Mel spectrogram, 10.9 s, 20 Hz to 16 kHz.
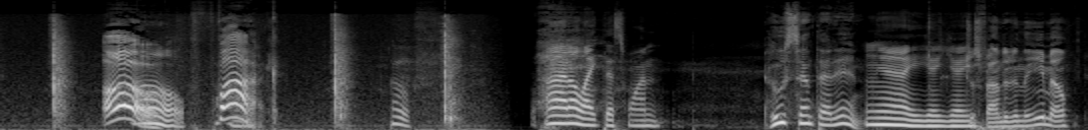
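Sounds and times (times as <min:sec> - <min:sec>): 
open hand slap to the face: 0:00.5 - 0:00.8, 0:03.3 - 0:03.6, 0:04.4 - 0:04.7
speech: 0:01.0 - 0:02.6, 0:03.9 - 0:04.4, 0:05.4 - 0:06.7, 0:07.6 - 0:10.8.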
